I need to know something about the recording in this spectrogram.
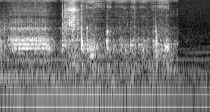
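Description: Cricut Maker cutting machine running, its carriage motor whirring in several short runs as it drives the blade across a sticker sheet on the cutting mat; the sound stops shortly before the end.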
